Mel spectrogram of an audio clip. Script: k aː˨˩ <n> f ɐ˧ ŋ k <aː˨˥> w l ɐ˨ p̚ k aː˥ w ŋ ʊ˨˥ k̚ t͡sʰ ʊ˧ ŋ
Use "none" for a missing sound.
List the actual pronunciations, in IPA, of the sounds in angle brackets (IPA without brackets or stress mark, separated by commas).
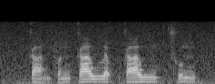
n, aː˥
